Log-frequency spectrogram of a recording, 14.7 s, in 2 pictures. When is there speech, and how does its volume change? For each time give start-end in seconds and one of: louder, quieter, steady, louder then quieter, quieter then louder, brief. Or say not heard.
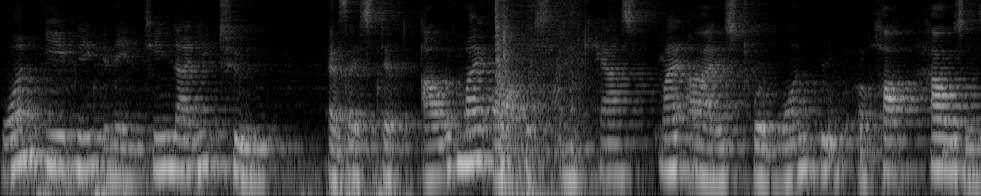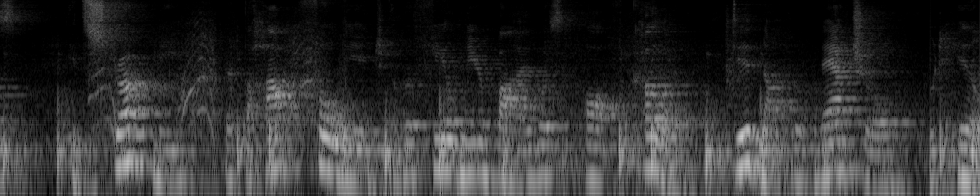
0.0-14.6 steady.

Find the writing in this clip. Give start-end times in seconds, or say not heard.
0.0-3.0, 6.0-14.6.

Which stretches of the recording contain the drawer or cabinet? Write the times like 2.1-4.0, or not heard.
3.7-4.4, 11.4-13.1.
